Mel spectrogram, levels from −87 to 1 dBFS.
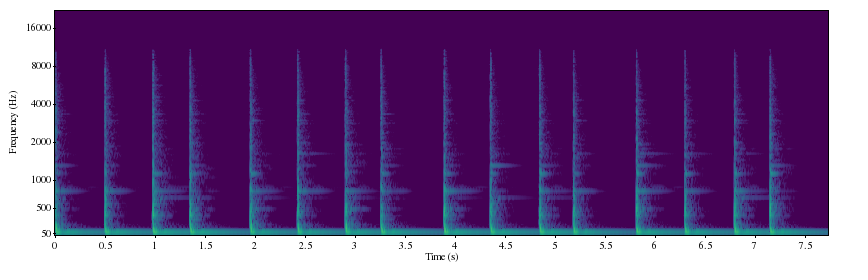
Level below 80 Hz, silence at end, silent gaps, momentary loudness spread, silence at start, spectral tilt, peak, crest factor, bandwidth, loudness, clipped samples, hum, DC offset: -46 dBFS; 0 s; none; 10 LU; 0 s; -6.5 dB/octave; -16 dBFS; 24 dB; 11 kHz; -41 LUFS; under 0.1%; none; under 0.1%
